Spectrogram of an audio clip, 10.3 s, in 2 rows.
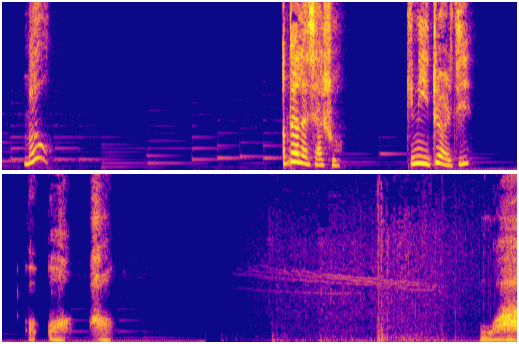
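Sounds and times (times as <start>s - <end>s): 
speech: 2.9s - 4.8s, 5.4s - 6.3s, 10.0s - 10.2s
recorded fireworks bursting: 7.4s - 10.2s.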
